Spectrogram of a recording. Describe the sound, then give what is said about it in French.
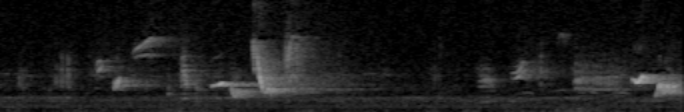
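Small garden birds, including sparrows and turtle doves, chirp and twitter in bursts, a mix of short high calls and brief trills, quiet, with soft background hiss and no one talking. “Il y a les moineaux, pour commencer les moineaux, les tourterelles.”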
